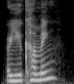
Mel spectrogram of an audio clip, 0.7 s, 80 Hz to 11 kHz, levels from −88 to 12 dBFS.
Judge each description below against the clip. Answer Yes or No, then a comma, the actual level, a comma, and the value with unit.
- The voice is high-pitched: Yes, very high, 250 Hz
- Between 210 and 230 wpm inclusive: No, fast, 240 wpm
